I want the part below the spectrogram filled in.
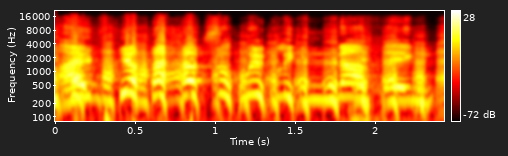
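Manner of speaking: high-pitched, laughing through the words; cracking up mid-sentence. Real, not acted. Cracking up while insisting he feels nothing.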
